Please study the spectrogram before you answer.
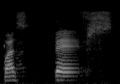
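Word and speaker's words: βασιλεύς: How you pronounce this correctly? Vasilev with F. Vasilevs. Say again, because we have this. There is an S. Vasilevs. Vasilevs. Vasilevs. With F in the end.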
